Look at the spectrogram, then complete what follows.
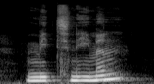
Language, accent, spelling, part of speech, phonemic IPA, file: German, Austria, mitnehmen, verb, /ˈmɪtˌneːmɛn/, De-at-mitnehmen.ogg
- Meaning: 1. to take with; to carry along 2. to pick up; to keep 3. to take away 4. to damage something; to drain or hurt someone (physically or emotionally)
